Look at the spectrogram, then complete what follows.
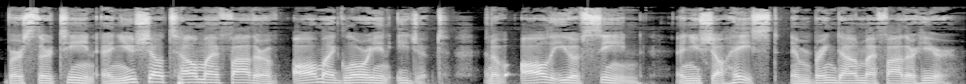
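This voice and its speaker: A man's voice: lowish voice, a little slow, no echo. A man leading a verse-by-verse Bible study, reading scripture and explaining it emphatically, repeating phrases for stress. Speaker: Bible teacher, host.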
